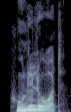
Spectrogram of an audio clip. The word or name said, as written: hundelort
